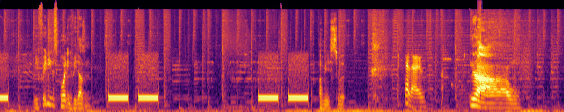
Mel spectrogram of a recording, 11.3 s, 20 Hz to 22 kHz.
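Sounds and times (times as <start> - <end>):
telephone ringback tone: 0.0 - 0.2, 2.2 - 3.2, 5.2 - 6.2
speech: 0.7 - 2.0, 6.4 - 8.7, 9.4 - 10.5.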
